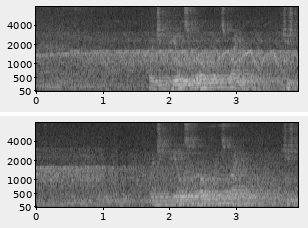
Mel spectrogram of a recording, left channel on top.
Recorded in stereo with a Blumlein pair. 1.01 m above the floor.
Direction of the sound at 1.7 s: 70° left.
